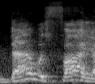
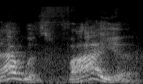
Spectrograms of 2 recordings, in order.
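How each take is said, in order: First: Said in the usual way. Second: Slow and soft. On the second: Shown as a demonstration.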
